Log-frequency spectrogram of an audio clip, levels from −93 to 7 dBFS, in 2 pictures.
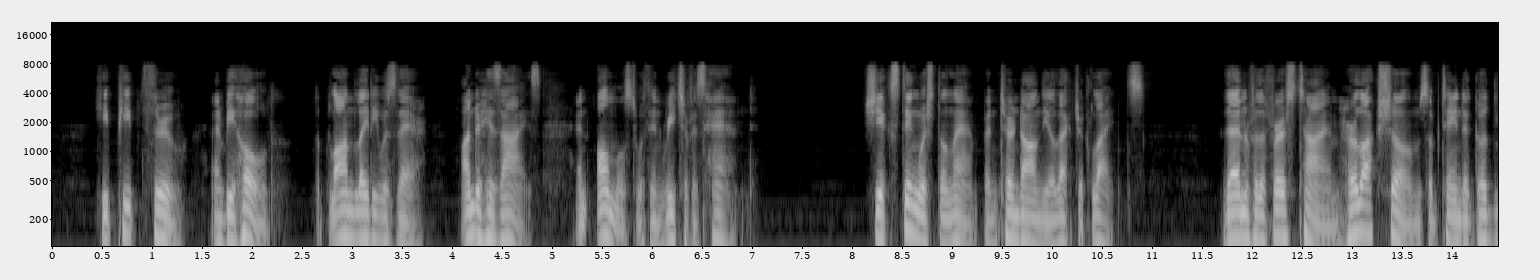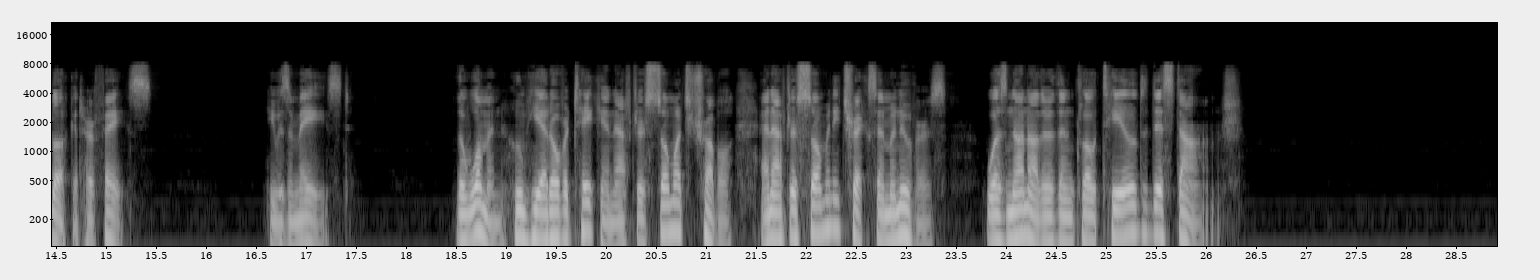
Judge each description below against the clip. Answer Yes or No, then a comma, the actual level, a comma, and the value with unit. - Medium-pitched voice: No, low, 110 Hz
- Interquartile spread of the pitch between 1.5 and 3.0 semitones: No, average, 4.1 semitones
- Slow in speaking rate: No, average, 145 wpm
